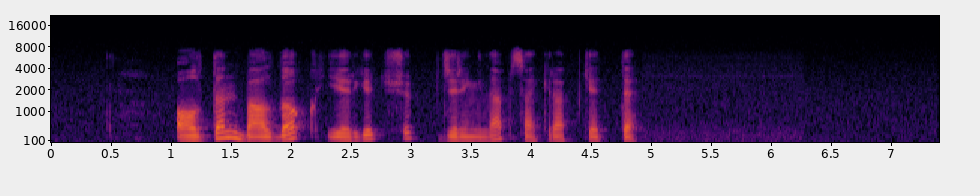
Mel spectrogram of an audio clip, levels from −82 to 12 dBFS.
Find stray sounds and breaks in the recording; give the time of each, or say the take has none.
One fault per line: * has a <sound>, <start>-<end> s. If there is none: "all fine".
all fine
